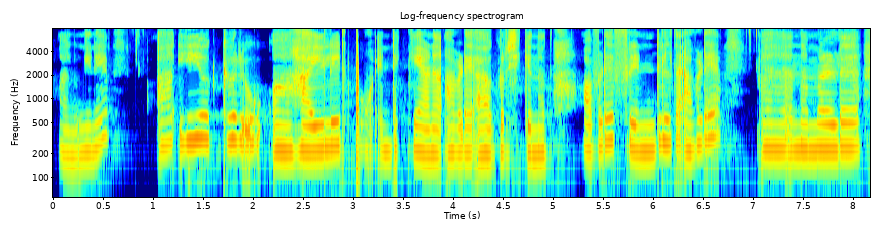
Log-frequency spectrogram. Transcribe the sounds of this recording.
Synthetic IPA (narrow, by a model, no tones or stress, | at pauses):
ɐŋːɐne̞ | ʔiːo̞kːeo̞ɾṵɦɐjlɐjtpo̰ːjḭndikʲːejaːɳɨʔɐʋiɽe̞̰ʔaːɡɐrɕi̥kʲːunːɐðɨɐʋiɽe̞freɳɖilt̪ɐ̰ʔɐʋiɽe̞ | nɐmːɐɭɽe̞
